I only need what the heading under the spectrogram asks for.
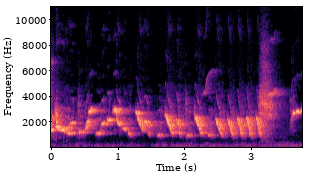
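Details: Rapid, energetic fighting song of a white-rumped shama, played to stir quiet birds into singing: tumbling whistled phrases speeding into a run of about eight quick descending notes, then a rising upward note.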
